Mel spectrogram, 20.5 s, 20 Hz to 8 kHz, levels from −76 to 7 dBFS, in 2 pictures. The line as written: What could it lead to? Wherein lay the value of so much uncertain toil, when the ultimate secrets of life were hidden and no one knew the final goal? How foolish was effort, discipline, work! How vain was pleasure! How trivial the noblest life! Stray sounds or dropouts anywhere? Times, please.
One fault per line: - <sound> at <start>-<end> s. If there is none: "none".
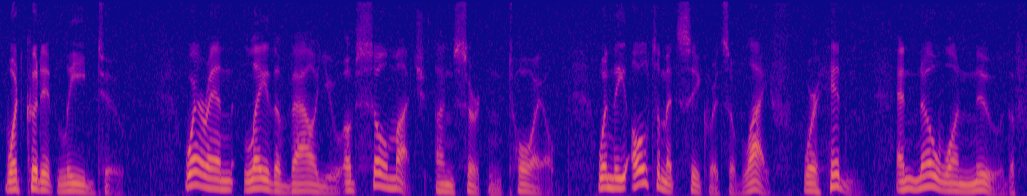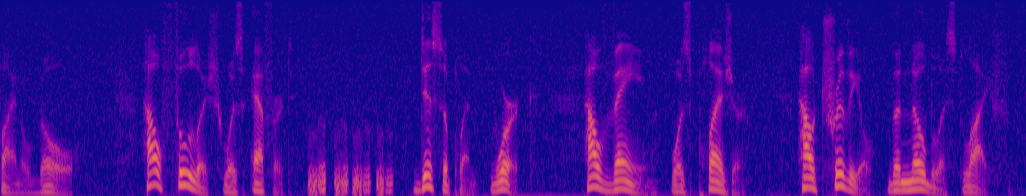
- laugh at 13.3-14.2 s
